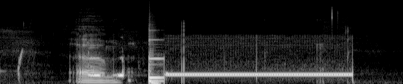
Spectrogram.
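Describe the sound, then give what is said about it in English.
A brief voice-like burst and a sharp click give way to a steady, unbroken telephone dialing tone as someone places a phone call, a single mid-pitched hum that holds at even loudness for about two seconds before cutting off. “Let me try buzzing him.”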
